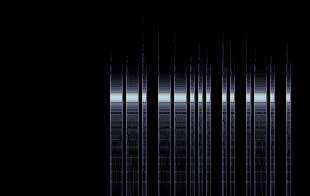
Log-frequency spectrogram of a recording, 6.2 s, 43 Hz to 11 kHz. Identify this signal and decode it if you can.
Morse code, heard as a keyed tone, about 16 wpm, 700 Hz. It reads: G7IRE
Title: DXCC-100 Call Signs - 5 Characters - Repeated 2x - 15wpm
